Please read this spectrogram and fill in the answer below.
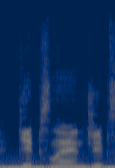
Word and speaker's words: Gippsland: Like we're calling Gippsland for that long, and we didn't mean to do that. There's no J.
